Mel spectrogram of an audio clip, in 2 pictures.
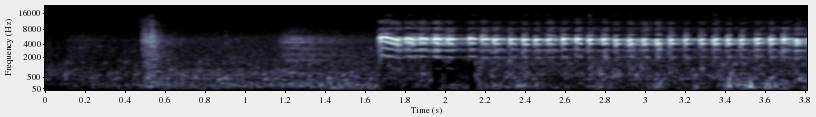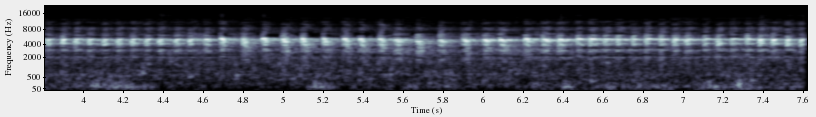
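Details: Greater green leafbird singing in woodpecker style for a training recording: faint notes, then an abrupt, intense high rattle of rapid repeated pulses, sustained evenly for six seconds.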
